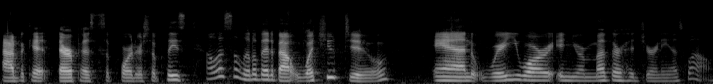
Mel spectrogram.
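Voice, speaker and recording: A woman's voice: on the low side, animated, brisk, sharp tone. A woman from the United States, hosting a podcast interview in an upbeat, enthusiastic way. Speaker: podcast host, maternity leave coach.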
